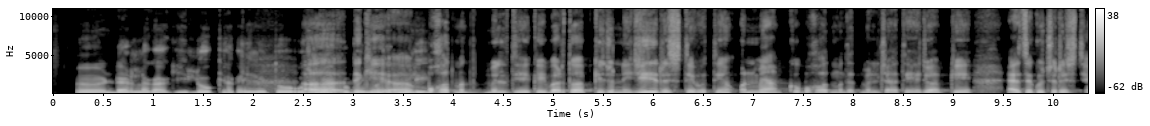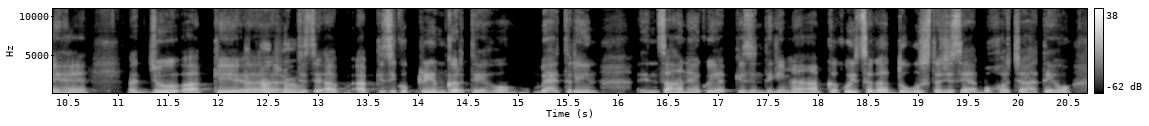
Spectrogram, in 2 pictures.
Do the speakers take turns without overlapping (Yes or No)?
No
